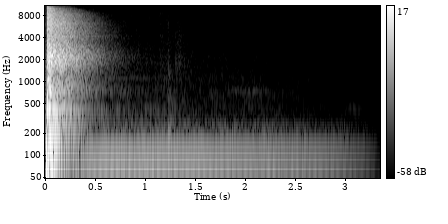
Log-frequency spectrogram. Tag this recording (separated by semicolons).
guitar; response; reverb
